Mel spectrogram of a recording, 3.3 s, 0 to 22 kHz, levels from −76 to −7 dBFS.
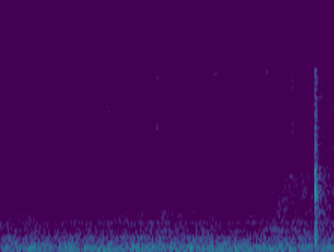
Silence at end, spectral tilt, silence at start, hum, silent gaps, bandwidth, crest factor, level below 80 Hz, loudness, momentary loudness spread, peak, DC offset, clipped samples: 0 s; -4.5 dB/octave; 0 s; none; none; 11.5 kHz; 30 dB; -56 dBFS; -53 LUFS; 6 LU; -20 dBFS; under 0.1%; under 0.1%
